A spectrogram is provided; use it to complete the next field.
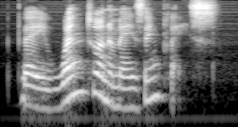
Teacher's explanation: two words one ending with a t the next one starting with a t they run into each other · you have the semivowel W that connects the vowels to and N to each other once again you don't necessarily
